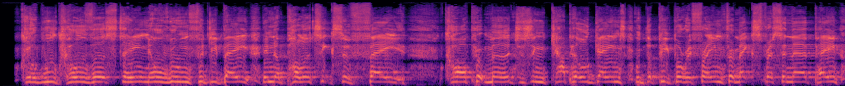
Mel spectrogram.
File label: Vox Dist Phase Out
